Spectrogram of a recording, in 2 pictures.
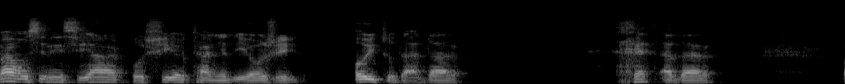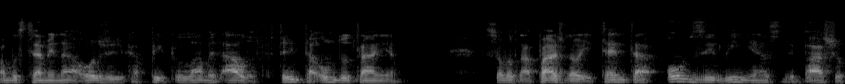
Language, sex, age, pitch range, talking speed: Portuguese, male, 60-79, 90-110 Hz, 105 wpm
